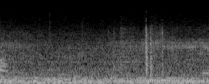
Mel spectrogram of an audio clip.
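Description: Steady low engine hum over street noise, with a single sharp click about one and a half seconds in.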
